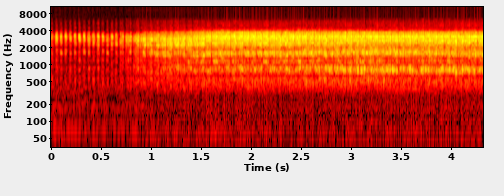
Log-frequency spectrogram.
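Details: A short-winged conehead (Conocephalus dorsalis) at Hirschau, Germany, on 27 July 2019 gives a few quick ticks, then a long, steady, high-pitched buzzing song.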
